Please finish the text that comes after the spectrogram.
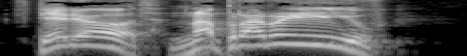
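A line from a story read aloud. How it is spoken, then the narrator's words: Group roaring battle cry. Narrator (Russian): Остатки батальона взревели боевой клич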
